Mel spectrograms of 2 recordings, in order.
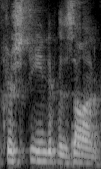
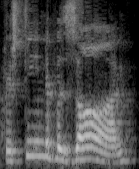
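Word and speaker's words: Christine de Pizan: name is poison and it's p-i-s-a-n but sometimes it's spelled p-i-z-a-n now what is the relevance of christine de pezan christine de bazan haley did you did you write on her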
